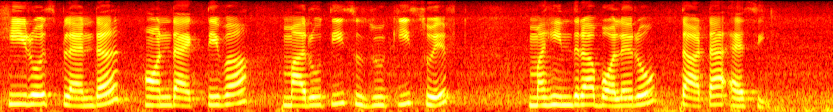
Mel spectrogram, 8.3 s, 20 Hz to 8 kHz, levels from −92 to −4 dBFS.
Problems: constant background noise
